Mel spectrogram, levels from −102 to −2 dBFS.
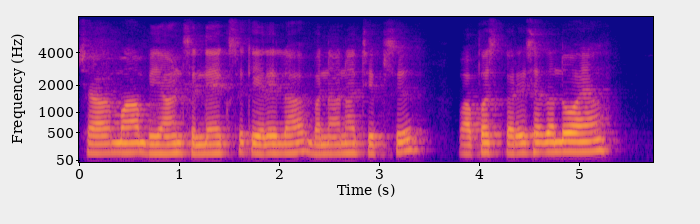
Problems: none marked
